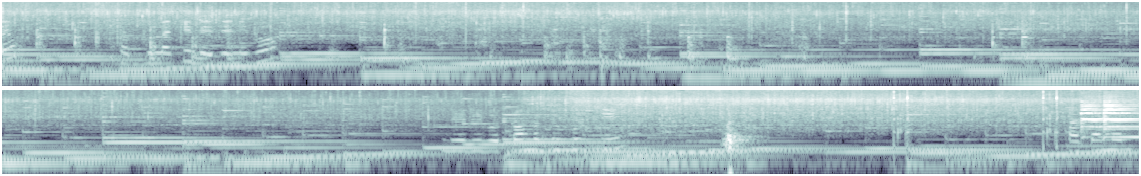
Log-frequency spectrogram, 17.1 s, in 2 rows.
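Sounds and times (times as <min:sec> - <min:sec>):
soft background music: 0:00.0 - 0:17.0
vegetables sizzling in hot oil: 0:00.0 - 0:17.0
wooden spatula scraping a pan: 0:02.7 - 0:06.2.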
